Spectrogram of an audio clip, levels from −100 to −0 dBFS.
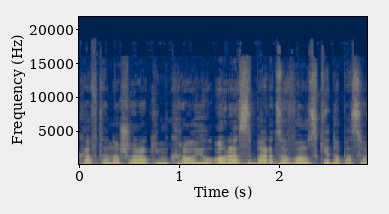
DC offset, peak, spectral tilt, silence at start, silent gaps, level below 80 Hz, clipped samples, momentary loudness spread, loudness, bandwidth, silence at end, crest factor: under 0.1%; -16 dBFS; -6.5 dB/octave; 0 s; none; -62 dBFS; under 0.1%; 5 LU; -33 LUFS; 17.5 kHz; 0 s; 16 dB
